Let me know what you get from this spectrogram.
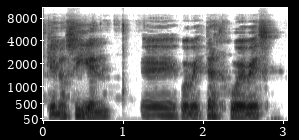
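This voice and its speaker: Low male voice, argentine radio co-host, swoopy intonation, polite announcer style, bit muffled. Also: expressive, very slow. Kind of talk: live radio show chat and announcements. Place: radio studio.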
